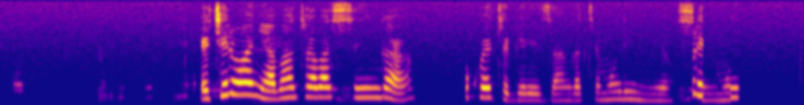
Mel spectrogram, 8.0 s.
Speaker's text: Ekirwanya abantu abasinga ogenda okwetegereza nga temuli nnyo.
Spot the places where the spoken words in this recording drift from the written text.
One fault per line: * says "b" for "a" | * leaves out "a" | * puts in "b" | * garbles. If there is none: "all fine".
* leaves out "ogenda"
* garbles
